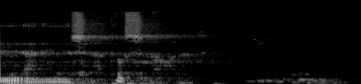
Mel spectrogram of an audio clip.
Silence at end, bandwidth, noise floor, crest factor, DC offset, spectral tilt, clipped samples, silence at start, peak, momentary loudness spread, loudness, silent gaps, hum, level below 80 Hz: 0.35 s; 12.5 kHz; -59 dBFS; 20 dB; under 0.1%; -4 dB/octave; under 0.1%; 0 s; -14 dBFS; 22 LU; -31 LUFS; none; none; -48 dBFS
